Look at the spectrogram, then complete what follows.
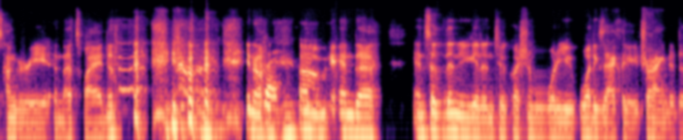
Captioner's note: laugh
